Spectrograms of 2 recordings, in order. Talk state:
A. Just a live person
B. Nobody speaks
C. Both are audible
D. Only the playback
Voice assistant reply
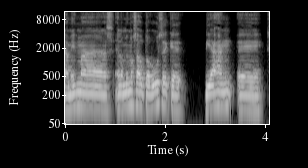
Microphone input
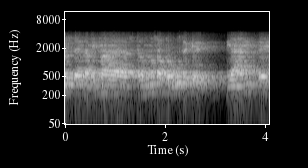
D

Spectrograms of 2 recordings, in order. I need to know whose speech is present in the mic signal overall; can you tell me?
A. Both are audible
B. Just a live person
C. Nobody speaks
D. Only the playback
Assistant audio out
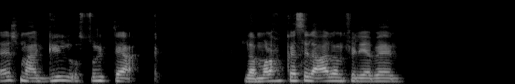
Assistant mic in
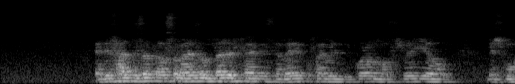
B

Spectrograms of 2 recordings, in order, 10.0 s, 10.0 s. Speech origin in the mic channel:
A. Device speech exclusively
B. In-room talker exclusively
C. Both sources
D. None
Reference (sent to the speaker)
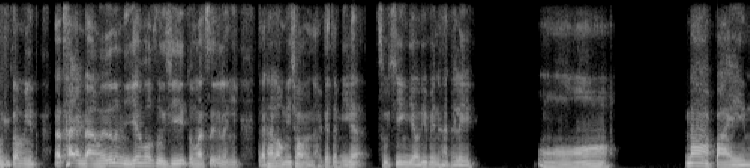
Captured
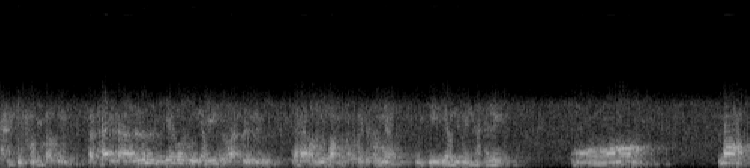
C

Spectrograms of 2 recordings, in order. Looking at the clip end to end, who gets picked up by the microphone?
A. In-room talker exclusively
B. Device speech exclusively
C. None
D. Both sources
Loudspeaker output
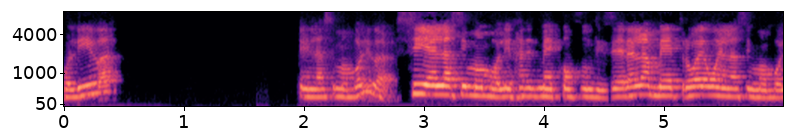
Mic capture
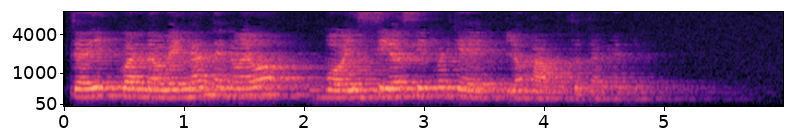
A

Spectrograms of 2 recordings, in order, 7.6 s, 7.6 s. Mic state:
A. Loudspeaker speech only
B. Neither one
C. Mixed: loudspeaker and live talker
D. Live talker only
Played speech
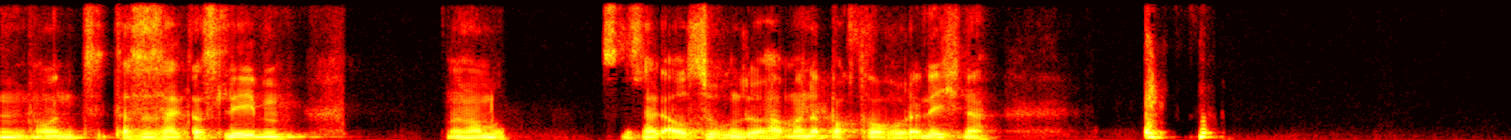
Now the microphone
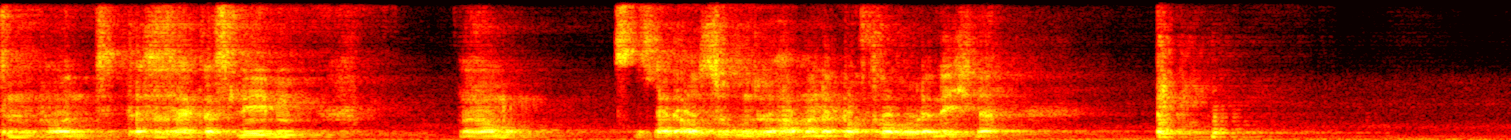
A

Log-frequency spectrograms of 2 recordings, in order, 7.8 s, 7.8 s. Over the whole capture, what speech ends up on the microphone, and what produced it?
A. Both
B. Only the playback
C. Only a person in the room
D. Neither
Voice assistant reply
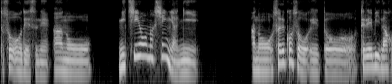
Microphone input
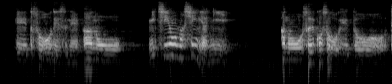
B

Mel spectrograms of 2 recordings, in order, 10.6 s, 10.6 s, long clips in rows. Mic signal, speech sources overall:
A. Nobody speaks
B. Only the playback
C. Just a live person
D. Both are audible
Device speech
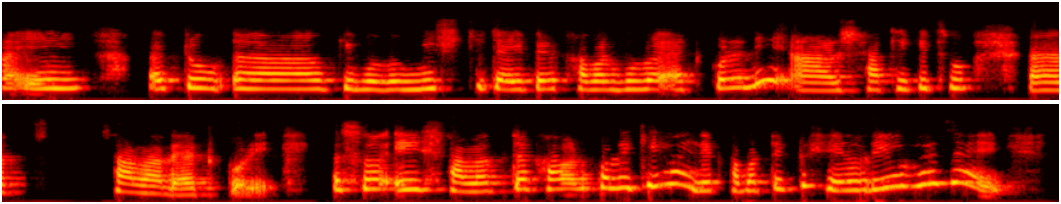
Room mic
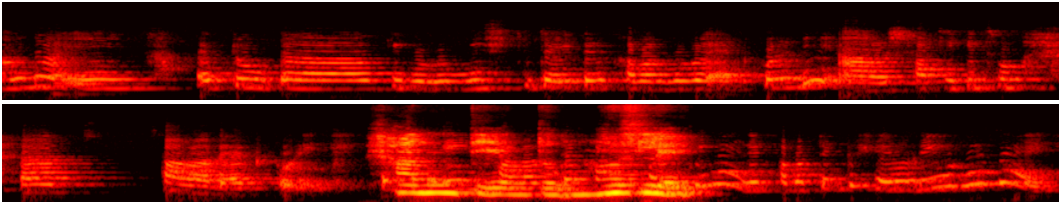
D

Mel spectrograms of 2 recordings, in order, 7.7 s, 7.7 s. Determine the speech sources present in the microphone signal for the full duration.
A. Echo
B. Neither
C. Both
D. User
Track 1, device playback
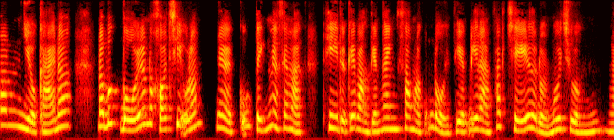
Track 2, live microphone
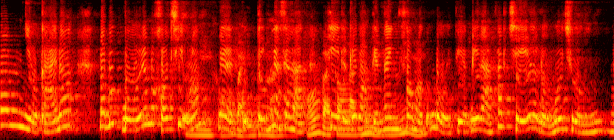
C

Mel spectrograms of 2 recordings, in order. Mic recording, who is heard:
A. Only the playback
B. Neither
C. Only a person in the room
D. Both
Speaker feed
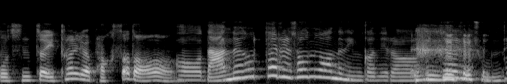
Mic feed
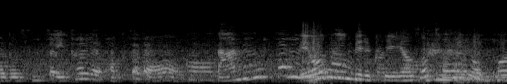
D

